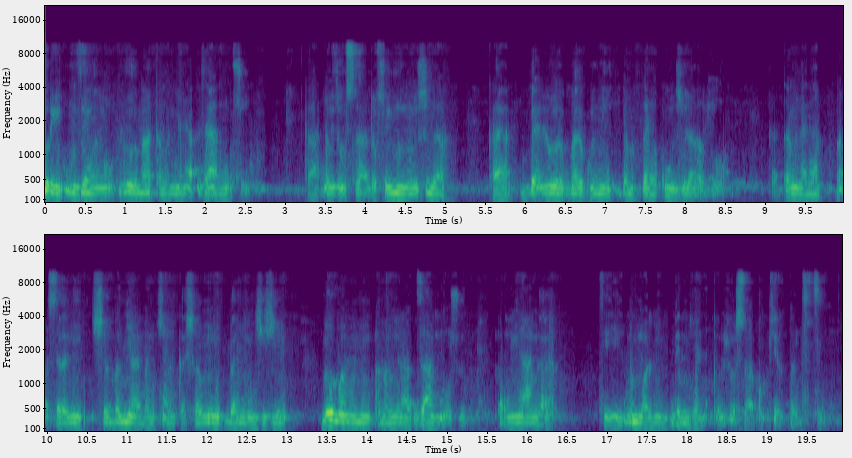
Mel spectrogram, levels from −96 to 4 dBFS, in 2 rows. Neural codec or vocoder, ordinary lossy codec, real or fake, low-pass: codec, 24 kHz, 1.5 kbps, HILCodec; Opus, 32 kbps; fake; 9.9 kHz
